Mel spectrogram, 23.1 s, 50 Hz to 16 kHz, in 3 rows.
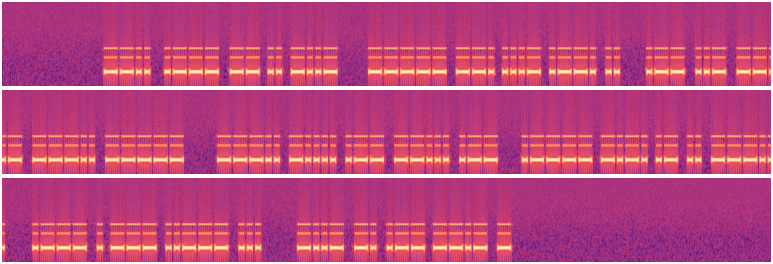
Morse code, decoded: ZJMIX 0GVPI WUQ80 86W7W 1CAI8 JEO2S XNWQT

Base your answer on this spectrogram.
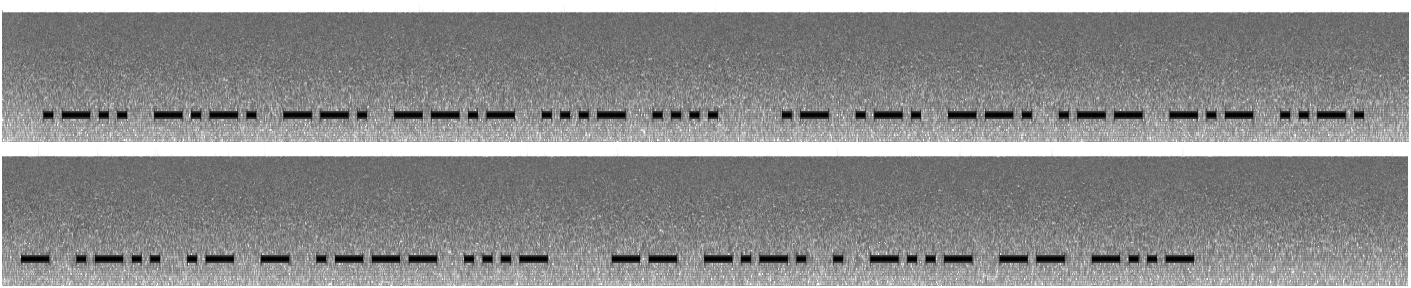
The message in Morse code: LCGQVH ARGWKF TLATJV MCEXMX

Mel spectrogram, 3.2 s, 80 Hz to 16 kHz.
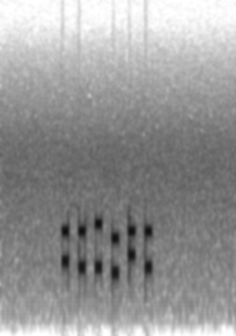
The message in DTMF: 856105

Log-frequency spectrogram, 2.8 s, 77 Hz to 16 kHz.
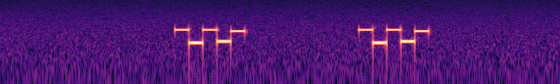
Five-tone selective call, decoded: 01029 01029

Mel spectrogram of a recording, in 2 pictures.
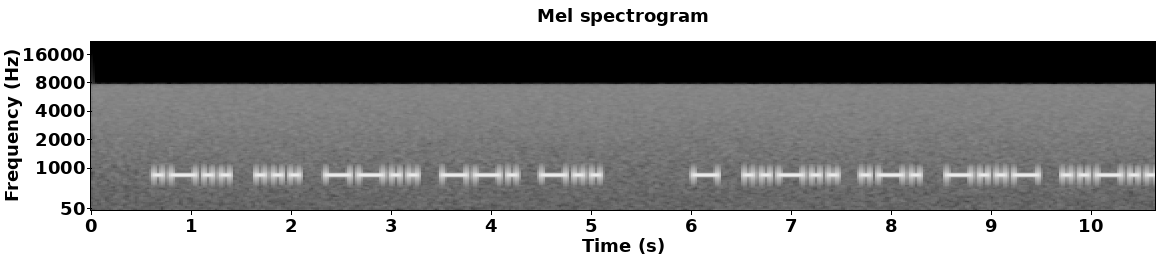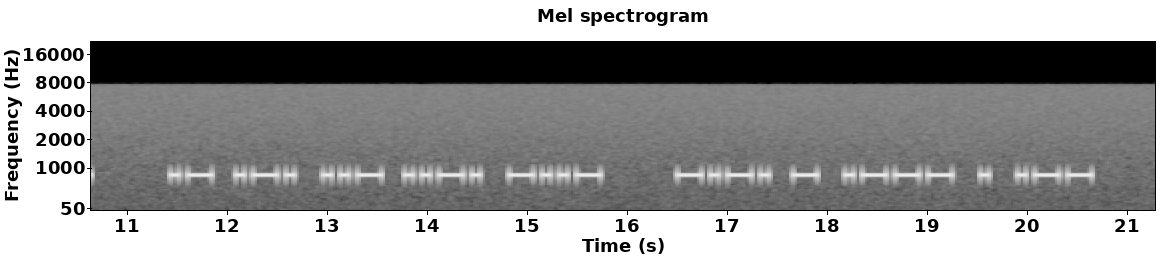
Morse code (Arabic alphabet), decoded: لسذغد تهرصه ارطفص ثتجءو

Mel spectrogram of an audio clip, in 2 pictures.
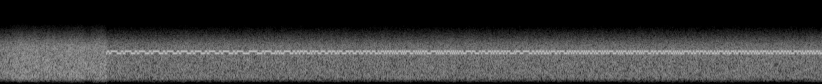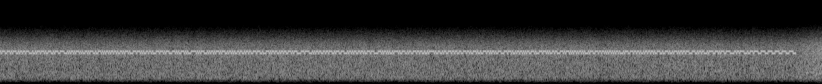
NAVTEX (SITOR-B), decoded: ZCZC LA44 CONTAINER ADRIFT IN PSN 57-17N 169-16W. CANCEL THIS MSG 16 0500 UTC.

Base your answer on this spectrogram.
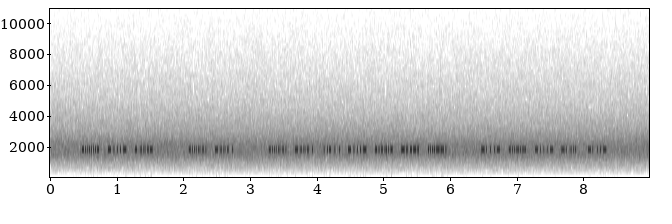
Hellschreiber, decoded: ONA CF CFYNORZ HQNKW

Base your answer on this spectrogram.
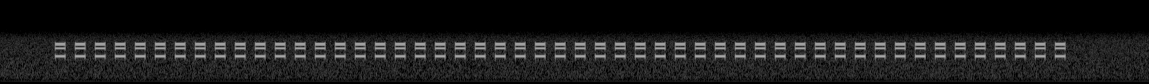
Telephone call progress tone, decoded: off-hook warning tone

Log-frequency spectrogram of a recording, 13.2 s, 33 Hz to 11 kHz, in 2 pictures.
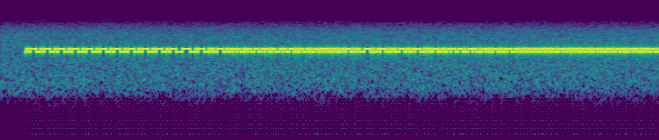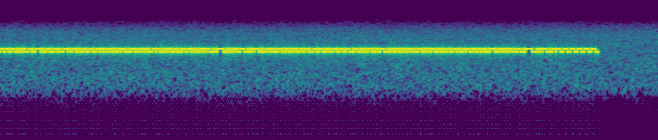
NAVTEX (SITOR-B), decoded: ZCZC YE62 NAV WARNING 38. BUOY IN PSN 54-28N 171-38E UNLIT.

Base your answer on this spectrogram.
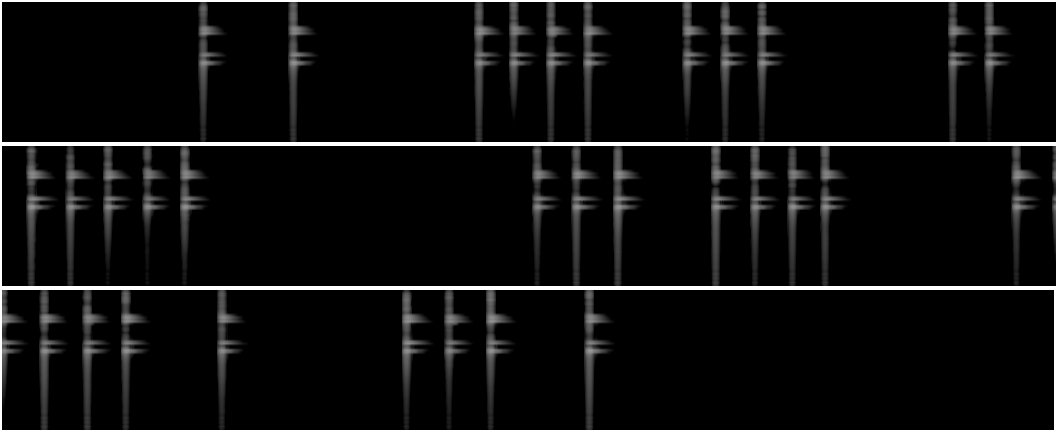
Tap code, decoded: ASJ OVL

